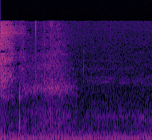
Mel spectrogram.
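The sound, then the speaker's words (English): A soft, breathy sniff of a glass of Blue Sunday Sour beer from New Holland Brewing Company in Holland, Michigan: a single drawn-in inhale lasting about a second before fading into quiet background noise. “We're still just sniffing it.”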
